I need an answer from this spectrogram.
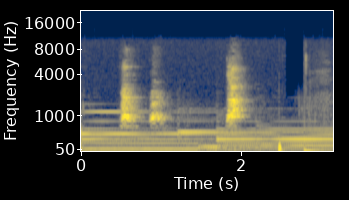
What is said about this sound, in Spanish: Ah, pinche perro que está ladrando.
